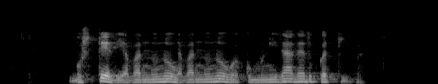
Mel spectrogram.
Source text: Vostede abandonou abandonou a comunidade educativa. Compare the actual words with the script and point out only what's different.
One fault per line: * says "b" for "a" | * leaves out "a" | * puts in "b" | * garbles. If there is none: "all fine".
all fine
